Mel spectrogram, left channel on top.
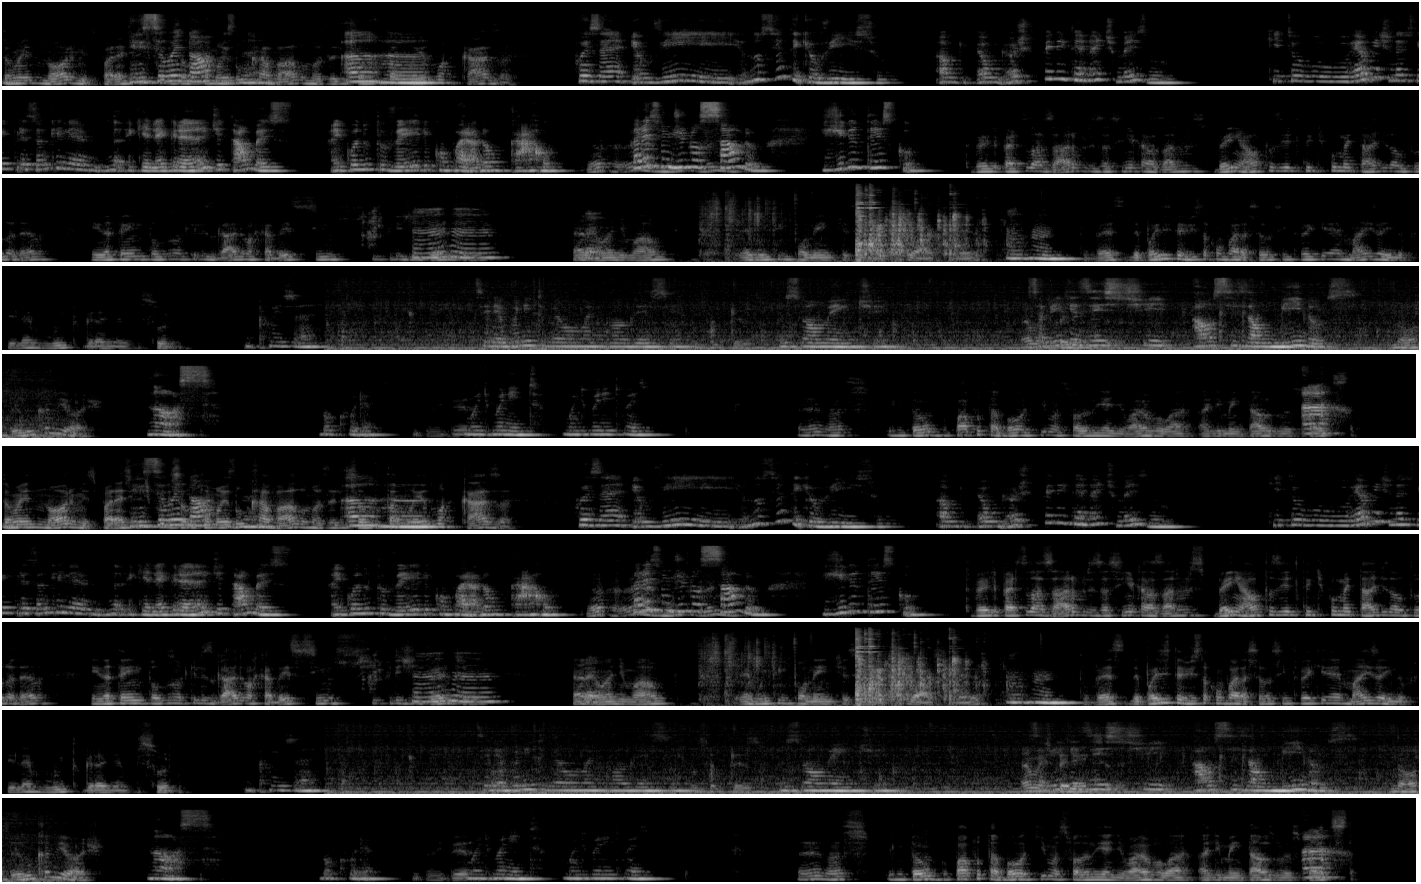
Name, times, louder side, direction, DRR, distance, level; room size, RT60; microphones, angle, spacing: voice 1, 0.0-5.1 20.0-21.5 23.8-28.8 29.2-33.2 34.0-35.0 35.6-38.2 39.2-44.3 47.4-47.6 49.4-50.1 52.7-53.8 56.3-57.7 60.9-61.4 64.0-64.1 64.6-70.2, right 3 dB, 85° right, 0.6 m, -39 dB
voice 2, 1.3-2.7 3.4-4.4 5.7-8.9 9.3-11.9 12.7-17.1 17.4-19.9 20.5-23.5 32.0-32.1 32.4-33.4 34.1-34.4 38.4-39.1 44.9-45.8 47.3-49.5 50.3-51.6 52.9-56.1 58.1-58.8 59.9-60.6 61.3-63.3 69.7-70.1, right 1 dB, 55° left, 0.8 m, -33 dB
sound 1, 35.3-36.4 36.9-38.7, equal, 35° right, 1.1 m, -33 dB
Boiling, 45.7-57.5, equal, 5° left, 0.6 m, -44 dB
3.1 x 2.1 x 2.7 m
head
